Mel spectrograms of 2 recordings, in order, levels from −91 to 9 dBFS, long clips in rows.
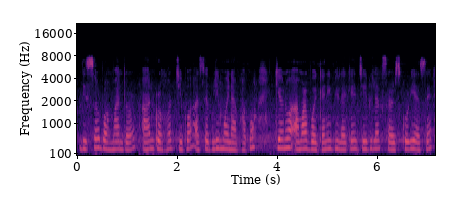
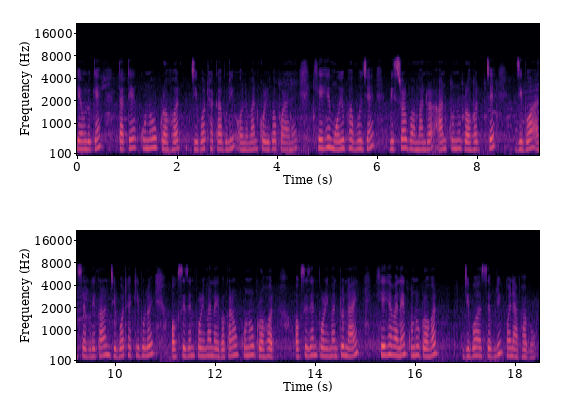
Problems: none marked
